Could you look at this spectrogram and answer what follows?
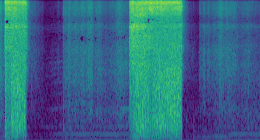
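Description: Compressed air blasting from the blow nozzle of an air compressor's coiled hose: a short hissing burst right at the start, then a longer one of about a second around the middle.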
